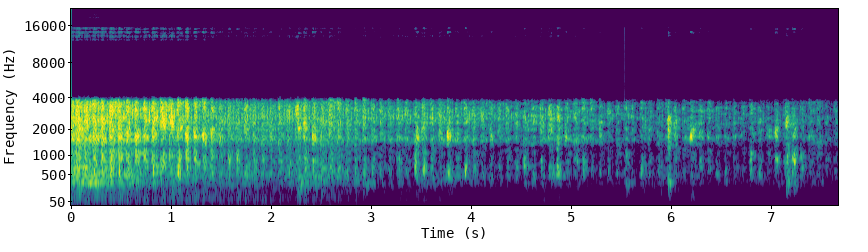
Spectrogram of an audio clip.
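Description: A sewing machine quilting fabric runs steadily at close range, a continuous mechanical whir that loosens into shorter bursts and pauses toward the end.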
